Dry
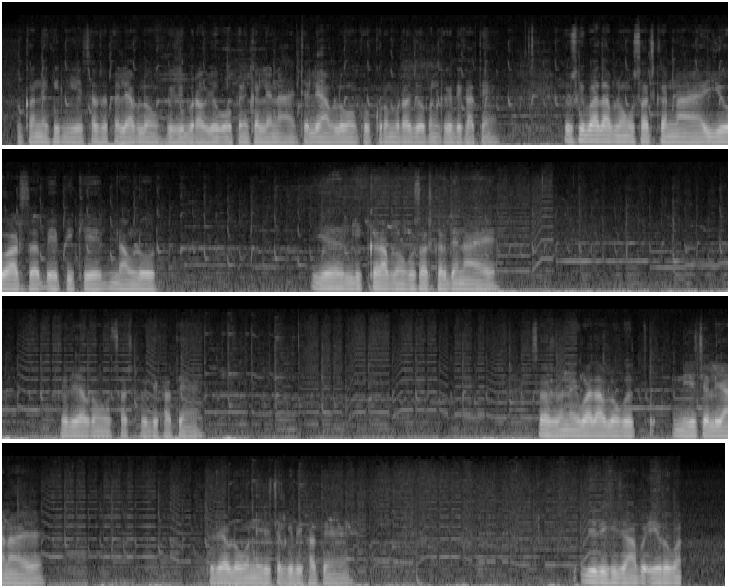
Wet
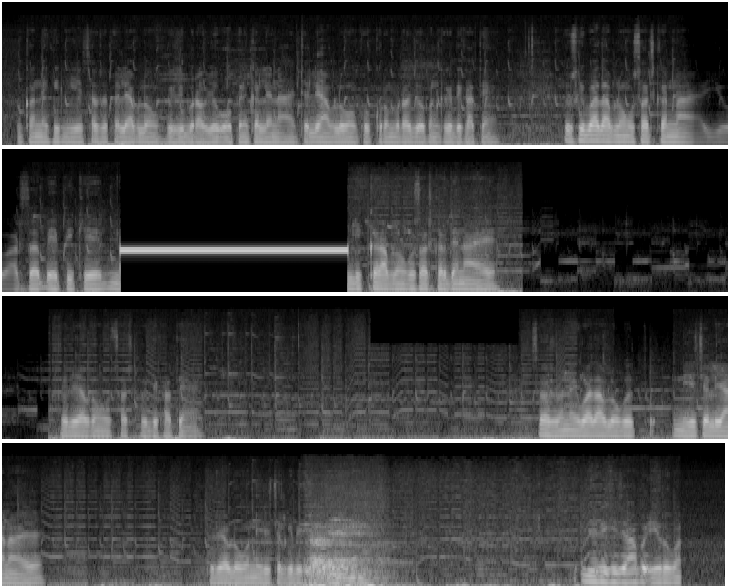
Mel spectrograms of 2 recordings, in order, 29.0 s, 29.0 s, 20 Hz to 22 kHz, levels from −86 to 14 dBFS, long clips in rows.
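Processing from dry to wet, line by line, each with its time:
0:06.74–0:07.56: duck −21 dB, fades 0.19 s
0:08.44–0:10.72: beep over 1,300 Hz −7 dBFS
0:12.46–0:14.99: formant filter that steps through the vowels 5.4 Hz
0:16.33–0:17.70: low-shelf EQ 140 Hz −7 dB
0:18.20–0:19.69: Chebyshev low-pass with heavy ripple 6,100 Hz, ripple 3 dB
0:20.64–0:21.23: low-pass filter 2,600 Hz 6 dB per octave
0:24.76–0:25.54: thrown reverb, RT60 0.87 s, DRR −11 dB
0:26.20–0:28.24: comb filter 7.1 ms, depth 87%

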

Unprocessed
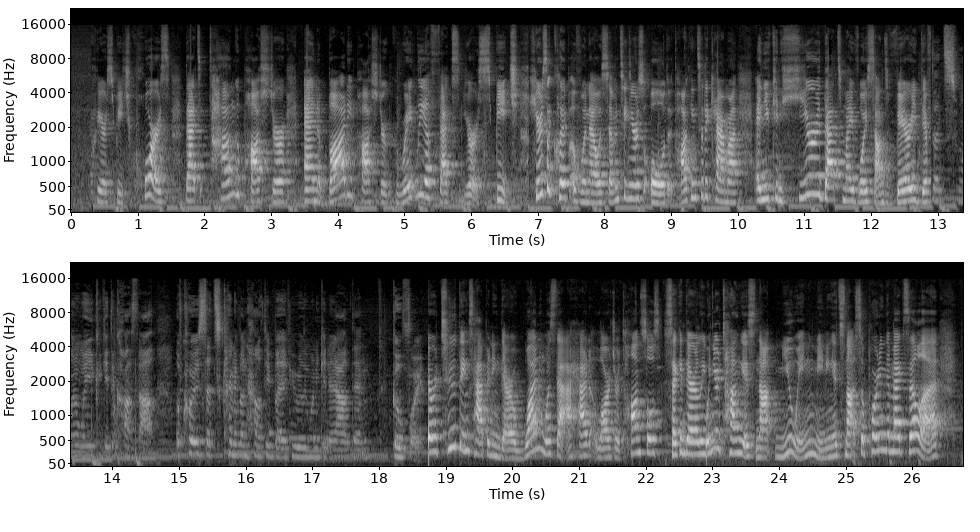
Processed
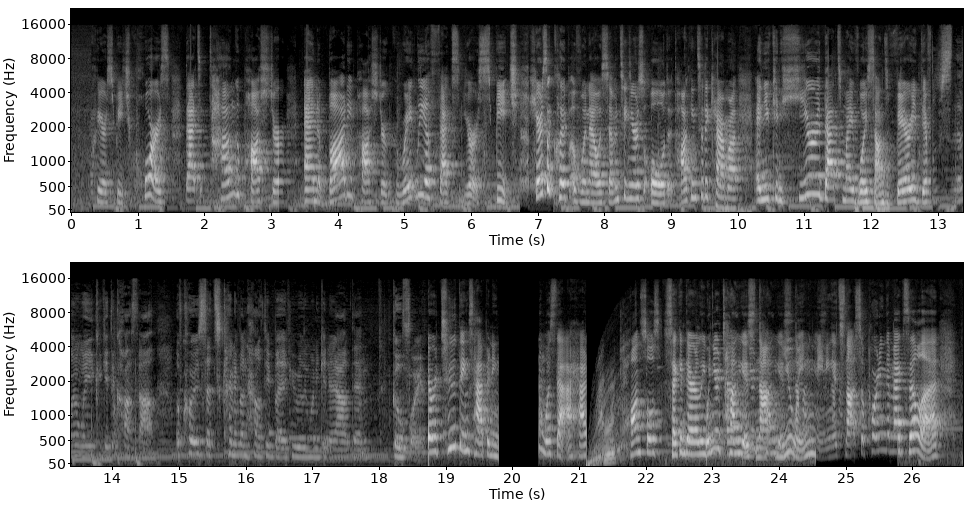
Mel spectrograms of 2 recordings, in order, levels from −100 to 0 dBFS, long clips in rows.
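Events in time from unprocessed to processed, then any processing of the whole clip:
0:01.40–0:01.87: high-pass filter 670 Hz 6 dB per octave
0:03.11–0:03.52: fade in quadratic, from −15.5 dB
0:06.72–0:07.23: high-pass with resonance 560 Hz, resonance Q 3.2
0:09.66–0:10.21: frequency shifter −120 Hz
0:11.75–0:12.27: low-shelf EQ 280 Hz +11 dB
0:12.92–0:13.37: reverse
0:14.43–0:15.33: dynamic equaliser 2,800 Hz, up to −6 dB, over −57 dBFS, Q 1.3
0:17.61–0:18.69: level that may fall only so fast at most 76 dB per second
0:19.79–0:20.39: silence
0:21.10: tape start 0.76 s
0:22.67–0:23.74: delay throw 540 ms, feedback 35%, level −9 dB
0:24.54–0:25.78: high-pass filter 980 Hz

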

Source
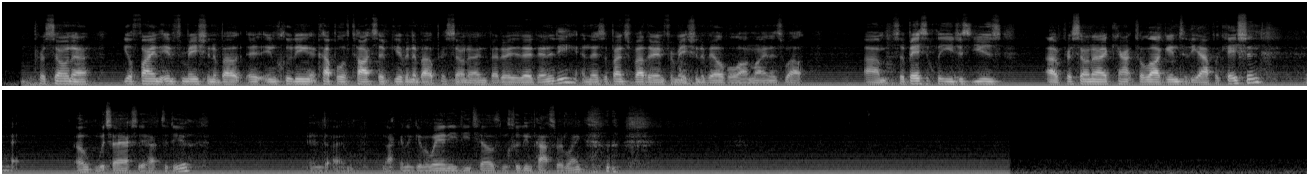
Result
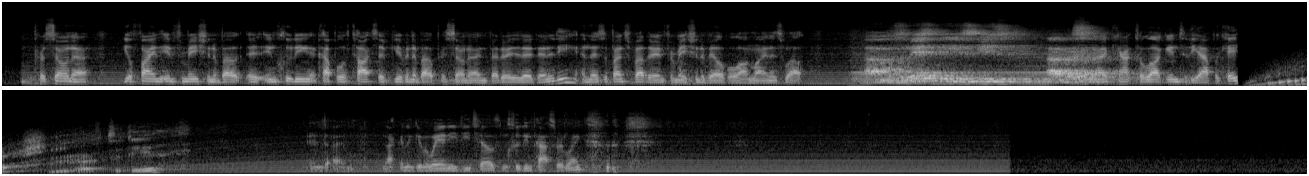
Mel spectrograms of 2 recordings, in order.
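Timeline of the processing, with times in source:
0:08.43–0:10.78: thrown reverb, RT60 1.5 s, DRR −10.5 dB
0:12.35: tape start 3.77 s
whole clip: three-way crossover with the lows and the highs turned down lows −22 dB, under 150 Hz, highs −14 dB, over 5,700 Hz; downward compressor 2 to 1, threshold −30 dBFS; low-shelf EQ 96 Hz −10 dB; level +5.5 dB

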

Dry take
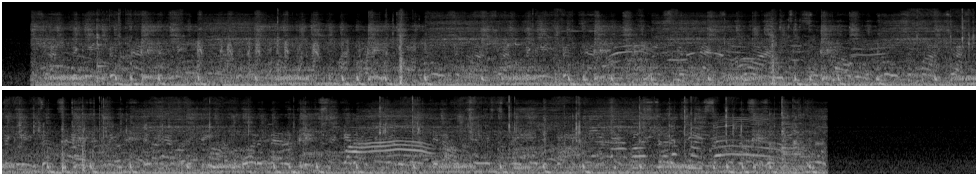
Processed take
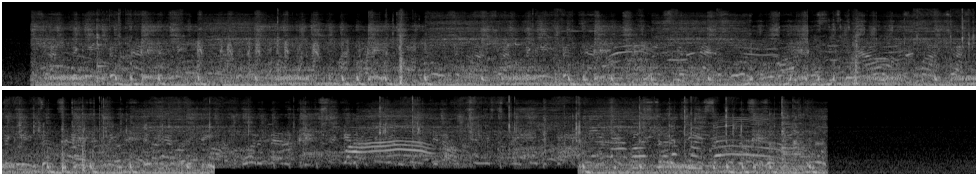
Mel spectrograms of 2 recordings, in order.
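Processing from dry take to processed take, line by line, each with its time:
0:07.14–0:09.11: reverse
0:11.86–0:15.50: high-pass filter 640 Hz 24 dB per octave

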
